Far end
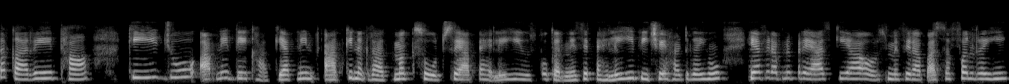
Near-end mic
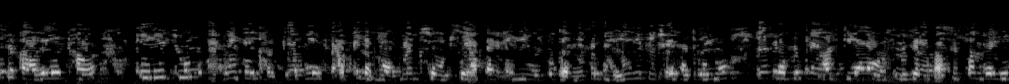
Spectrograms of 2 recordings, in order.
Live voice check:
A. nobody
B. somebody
A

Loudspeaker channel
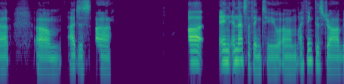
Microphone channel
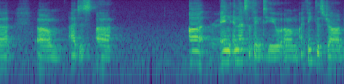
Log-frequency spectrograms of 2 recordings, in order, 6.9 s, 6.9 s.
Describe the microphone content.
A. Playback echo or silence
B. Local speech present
B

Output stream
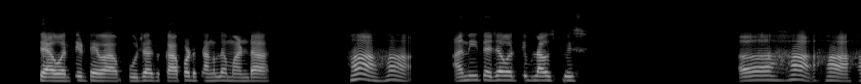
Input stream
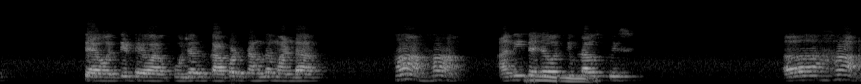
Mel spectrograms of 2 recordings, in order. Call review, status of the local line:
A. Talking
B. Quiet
A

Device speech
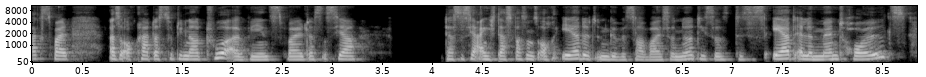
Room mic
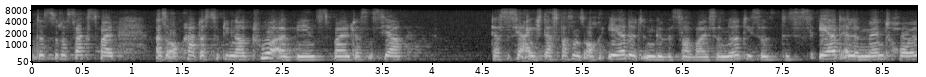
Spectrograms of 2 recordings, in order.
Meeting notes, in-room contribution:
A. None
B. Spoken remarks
A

